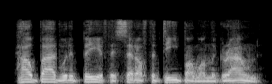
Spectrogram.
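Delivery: ordinary delivery, nothing marked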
